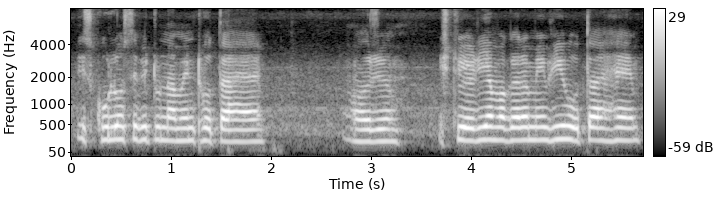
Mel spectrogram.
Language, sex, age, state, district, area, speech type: Hindi, female, 45-60, Uttar Pradesh, Chandauli, urban, spontaneous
